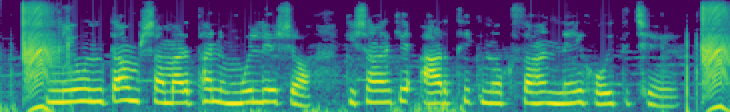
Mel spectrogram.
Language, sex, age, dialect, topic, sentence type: Maithili, female, 18-24, Southern/Standard, agriculture, statement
